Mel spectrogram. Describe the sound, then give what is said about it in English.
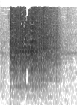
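Dice rattle and clatter across a hard tabletop in one sustained roll of about a second, bright, then come to rest; the dice are rolled to roll a contact in a game. No voices are heard. “I'm rolling contacts for something. What are you doing? I rolled well.”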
